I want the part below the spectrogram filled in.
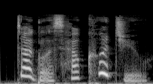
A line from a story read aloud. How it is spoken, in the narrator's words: exclaimed Leslie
